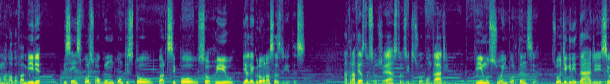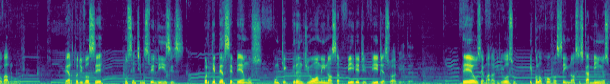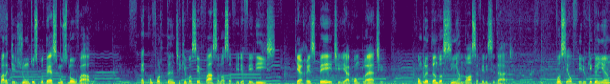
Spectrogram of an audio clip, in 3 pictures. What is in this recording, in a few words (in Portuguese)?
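Aniversário Evangélico Genro Masculino, telemensagem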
